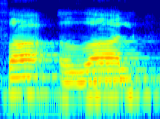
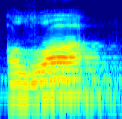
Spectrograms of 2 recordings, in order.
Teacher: سا ذال باریک اور ذا موٹا ہوگا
